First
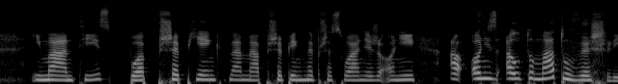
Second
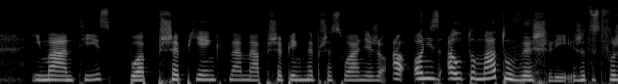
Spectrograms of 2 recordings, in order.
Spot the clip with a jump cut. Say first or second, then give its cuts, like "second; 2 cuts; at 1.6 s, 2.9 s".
second; 1 cut; at 3.9 s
